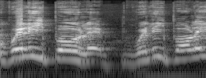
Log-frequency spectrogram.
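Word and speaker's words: Willy Boly: So Willy Bolly is how you pronounce it.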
